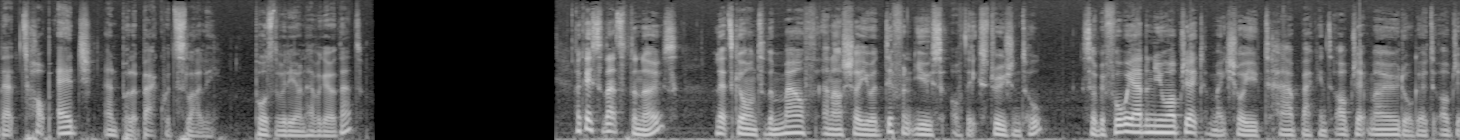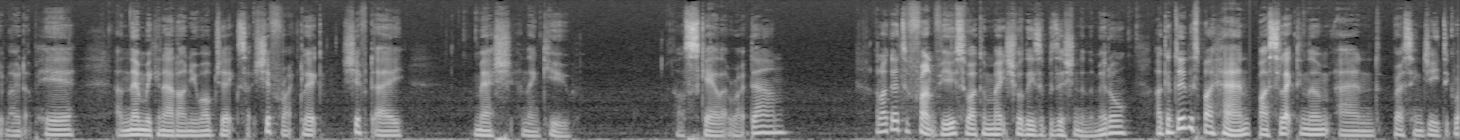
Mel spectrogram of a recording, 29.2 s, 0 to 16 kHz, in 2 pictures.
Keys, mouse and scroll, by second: 12.7 Tab, 15.1-17.0 middle drag, 17.0 shift+right click, 18.1 shift+a, 21.4 s, 23.4 KP_1, 25.8 click, 26.7 g, 28.3 click, 28.4 g.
